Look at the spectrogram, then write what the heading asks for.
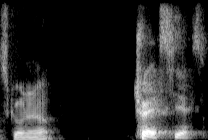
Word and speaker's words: Tres: Trace. Yes, correct. Trace.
